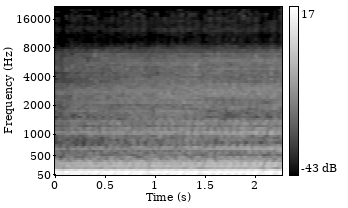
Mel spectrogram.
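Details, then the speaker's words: 1994 Chrysler Town & Country 3.8 just revived after sitting in a junkyard since 2021: low, fast, steady rattle over a deep idle, no single knock; owner doubts bottom end, suspects a lifter, head gasket also suspected. "But I also think that that rattling might be something else. I don't know if that's necessarily bottom end. Is that a lifter?"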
